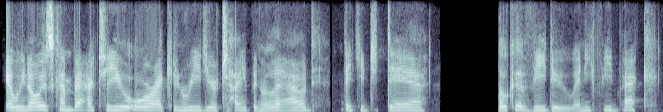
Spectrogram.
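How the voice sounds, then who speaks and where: Woman, mid-pitched, informal online meeting host who mutters asides and reads out comments. Very dry sound. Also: fairly even intonation, moderate pace, warm tone, no room sound. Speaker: host moderating a script feedback session. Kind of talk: casual meeting moderation, reading chat messages aloud.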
